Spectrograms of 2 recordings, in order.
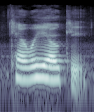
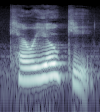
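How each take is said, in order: First: It is said with a Western English pronunciation. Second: The same.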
